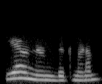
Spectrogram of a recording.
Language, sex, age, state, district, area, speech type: Kannada, female, 45-60, Karnataka, Mandya, rural, conversation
